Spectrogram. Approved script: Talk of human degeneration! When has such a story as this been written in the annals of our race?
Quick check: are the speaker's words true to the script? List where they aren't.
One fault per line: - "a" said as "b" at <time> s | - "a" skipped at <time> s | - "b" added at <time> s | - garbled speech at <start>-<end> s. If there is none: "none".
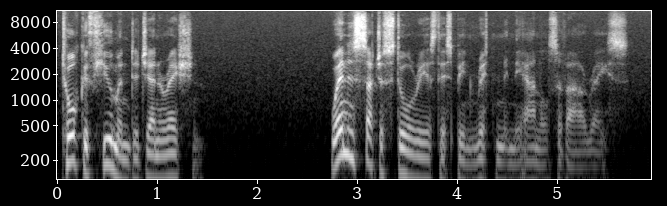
none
